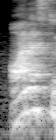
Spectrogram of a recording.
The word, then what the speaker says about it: honest: For example, this is honest man. H is silent here.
